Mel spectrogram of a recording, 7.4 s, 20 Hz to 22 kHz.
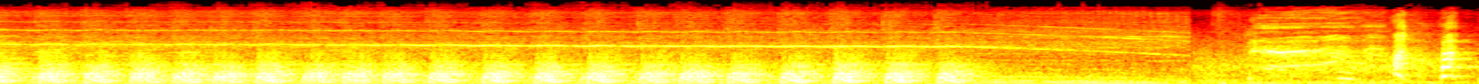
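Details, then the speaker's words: Mazda FD RX7 RS Series 8 bridgeport rotary with new Hypergear T51R single turbo on open dump, no muffler, first start, untuned: harsh, raspy pulsing about two beats a second with turbo whistle, then shutdown; extremely loud idle, possibly an exhaust leak near the turbo. "It is so incredibly loud. That brand new turbo on that dump frees up the entire exhaust section."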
